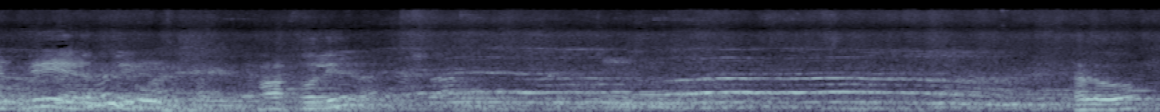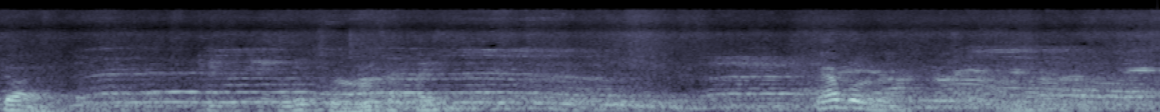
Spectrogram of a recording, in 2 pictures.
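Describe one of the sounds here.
A young man speaks close by, into a phone.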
